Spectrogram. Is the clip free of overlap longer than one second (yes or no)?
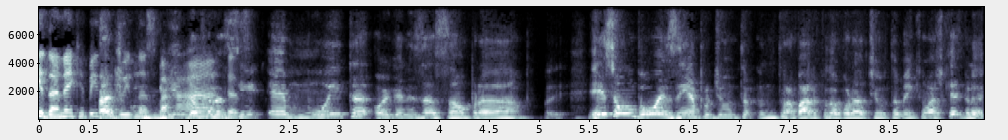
no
